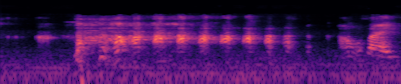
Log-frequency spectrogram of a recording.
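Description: A woman laughing: a run of quick, evenly spaced laughs starting about a second in, then a short rising laugh near the end.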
